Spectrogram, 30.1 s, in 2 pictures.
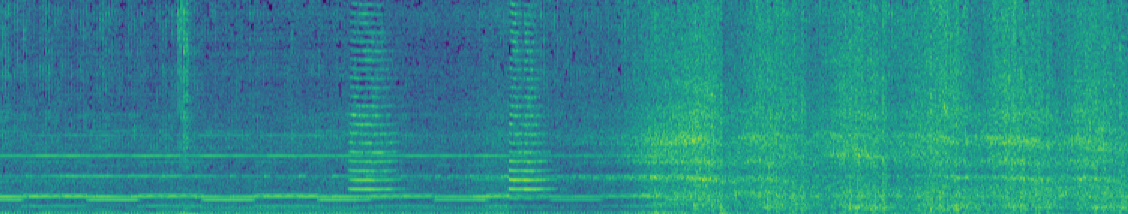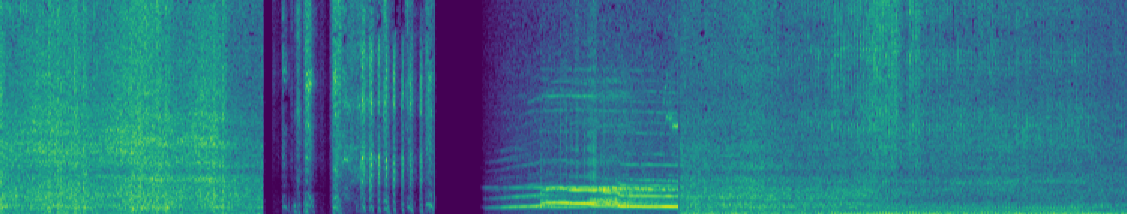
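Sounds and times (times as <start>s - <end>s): two-tone crossing alarm: 0.0s - 9.5s
train rumbling over rails: 0.0s - 18.6s, 24.1s - 30.0s
train horn blasts: 4.5s - 8.7s.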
